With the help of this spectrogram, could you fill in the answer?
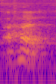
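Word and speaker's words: أحد: So to say 1, we say ahad. Ahad. Correct. That's really, 1. That was really good. Ahad.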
